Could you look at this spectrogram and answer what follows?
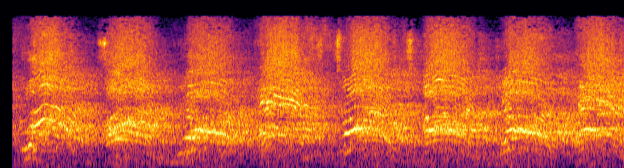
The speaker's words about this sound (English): Now, the bill passed despite the fact it was largely opposed by teachers and parents who protested from the gallery shouting, "Blood on your hands."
